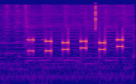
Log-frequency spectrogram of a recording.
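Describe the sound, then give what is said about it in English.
Telephone keypad tones as a passcode is entered into a phone line: six short, evenly spaced beeps, each a clean two-tone pitch, standing out over a faint background hum. “Please enter your passcode followed by the pound sign.”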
